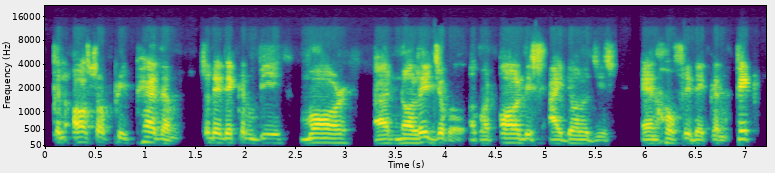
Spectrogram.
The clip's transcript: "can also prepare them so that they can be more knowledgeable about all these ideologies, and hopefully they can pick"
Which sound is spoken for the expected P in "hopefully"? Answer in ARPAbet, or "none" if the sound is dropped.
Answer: none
